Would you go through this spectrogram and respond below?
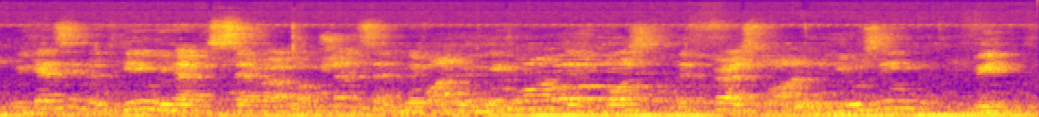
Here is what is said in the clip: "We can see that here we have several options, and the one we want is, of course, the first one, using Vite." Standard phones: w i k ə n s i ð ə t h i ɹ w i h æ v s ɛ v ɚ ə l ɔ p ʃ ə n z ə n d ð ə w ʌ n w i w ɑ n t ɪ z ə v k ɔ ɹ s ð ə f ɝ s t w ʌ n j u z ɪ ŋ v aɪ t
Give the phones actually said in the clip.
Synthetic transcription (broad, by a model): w i k ə n s i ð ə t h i w i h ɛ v s ɛ v ɚ ə l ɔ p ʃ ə n s ə n d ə w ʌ n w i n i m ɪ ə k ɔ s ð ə f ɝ s t w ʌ n j u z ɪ ŋ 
